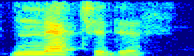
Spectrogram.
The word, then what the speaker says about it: Natchitoches: She was a planter, a slave owner, a businesswoman, a colonial Louisiana outpost at the Natchitoches, how we pronounce Natchitoches, and today it has become Natchitoches Parish.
